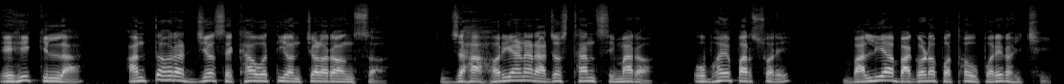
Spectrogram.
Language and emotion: Odia, neutral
